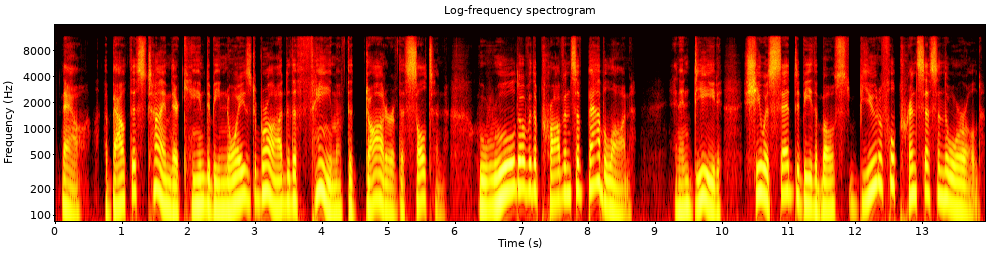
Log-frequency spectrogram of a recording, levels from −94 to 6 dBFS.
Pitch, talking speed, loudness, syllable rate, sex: 140 Hz, 170 wpm, -18 LUFS, 4.5 syllables/s, male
